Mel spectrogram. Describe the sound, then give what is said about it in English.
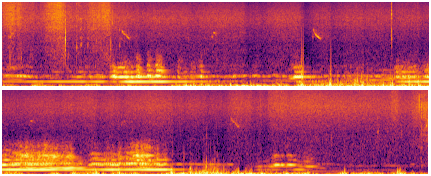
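Several wind-blown Aeolian organ pipes standing in a field of tall prairie grass hum together in a steady, overlapping chorus of low droning tones that swell and fade, with gusty wind rumble underneath and no voices. “We're getting a fairly decent chorus in here now.”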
